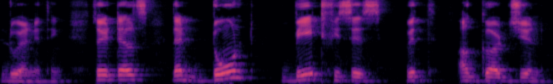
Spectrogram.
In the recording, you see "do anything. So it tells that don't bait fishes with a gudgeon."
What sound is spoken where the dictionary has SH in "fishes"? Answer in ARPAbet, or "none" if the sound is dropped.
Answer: S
